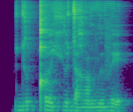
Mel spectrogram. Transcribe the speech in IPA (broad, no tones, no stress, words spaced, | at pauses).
du ǃɤ çudaʁɔ̃ vɯve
